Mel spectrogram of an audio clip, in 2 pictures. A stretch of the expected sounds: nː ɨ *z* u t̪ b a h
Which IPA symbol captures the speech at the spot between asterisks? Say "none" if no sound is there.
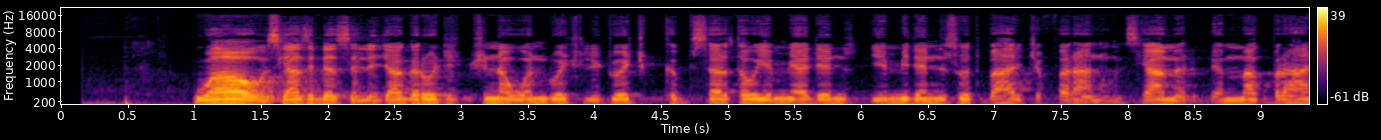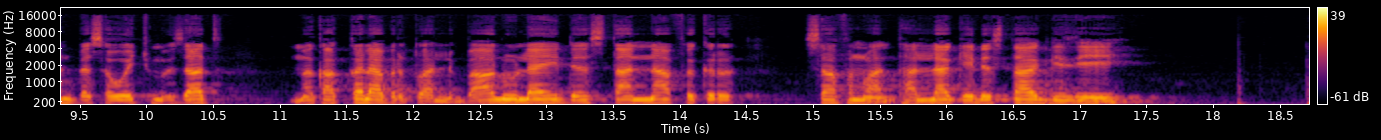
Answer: s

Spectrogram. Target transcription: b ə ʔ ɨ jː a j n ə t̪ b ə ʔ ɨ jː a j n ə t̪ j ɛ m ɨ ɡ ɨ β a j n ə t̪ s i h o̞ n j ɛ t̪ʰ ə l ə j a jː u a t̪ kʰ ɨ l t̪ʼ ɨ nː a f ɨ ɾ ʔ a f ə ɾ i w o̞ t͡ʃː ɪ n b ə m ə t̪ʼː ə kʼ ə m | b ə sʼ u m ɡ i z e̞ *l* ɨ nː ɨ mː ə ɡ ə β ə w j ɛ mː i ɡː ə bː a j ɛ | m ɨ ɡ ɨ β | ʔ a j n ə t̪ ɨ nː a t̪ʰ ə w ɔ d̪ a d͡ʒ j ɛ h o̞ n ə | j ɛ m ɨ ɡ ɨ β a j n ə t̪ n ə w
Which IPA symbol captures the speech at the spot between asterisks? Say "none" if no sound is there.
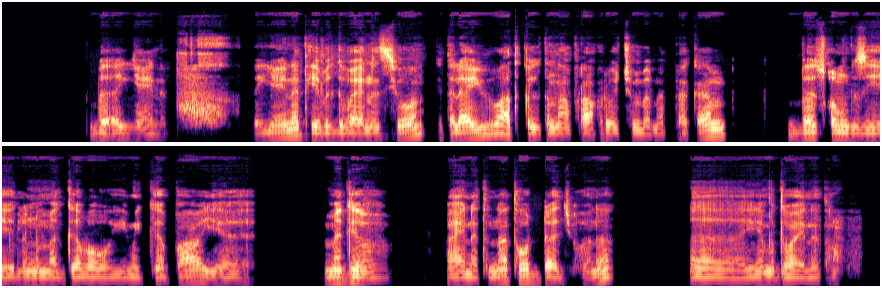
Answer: l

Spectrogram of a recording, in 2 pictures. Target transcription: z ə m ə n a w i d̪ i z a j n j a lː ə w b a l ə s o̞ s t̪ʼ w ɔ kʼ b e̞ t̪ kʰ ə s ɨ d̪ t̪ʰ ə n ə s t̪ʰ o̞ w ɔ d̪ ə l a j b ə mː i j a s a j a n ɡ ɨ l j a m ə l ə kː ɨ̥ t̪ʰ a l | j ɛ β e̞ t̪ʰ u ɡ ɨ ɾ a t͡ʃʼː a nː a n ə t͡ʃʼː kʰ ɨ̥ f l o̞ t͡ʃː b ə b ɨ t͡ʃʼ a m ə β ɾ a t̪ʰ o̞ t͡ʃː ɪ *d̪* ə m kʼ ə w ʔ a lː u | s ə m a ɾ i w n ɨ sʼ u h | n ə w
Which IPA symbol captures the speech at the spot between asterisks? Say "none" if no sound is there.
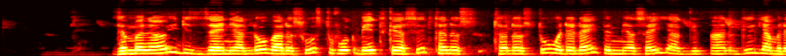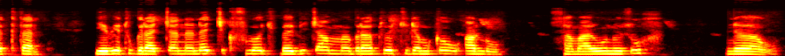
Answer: d̪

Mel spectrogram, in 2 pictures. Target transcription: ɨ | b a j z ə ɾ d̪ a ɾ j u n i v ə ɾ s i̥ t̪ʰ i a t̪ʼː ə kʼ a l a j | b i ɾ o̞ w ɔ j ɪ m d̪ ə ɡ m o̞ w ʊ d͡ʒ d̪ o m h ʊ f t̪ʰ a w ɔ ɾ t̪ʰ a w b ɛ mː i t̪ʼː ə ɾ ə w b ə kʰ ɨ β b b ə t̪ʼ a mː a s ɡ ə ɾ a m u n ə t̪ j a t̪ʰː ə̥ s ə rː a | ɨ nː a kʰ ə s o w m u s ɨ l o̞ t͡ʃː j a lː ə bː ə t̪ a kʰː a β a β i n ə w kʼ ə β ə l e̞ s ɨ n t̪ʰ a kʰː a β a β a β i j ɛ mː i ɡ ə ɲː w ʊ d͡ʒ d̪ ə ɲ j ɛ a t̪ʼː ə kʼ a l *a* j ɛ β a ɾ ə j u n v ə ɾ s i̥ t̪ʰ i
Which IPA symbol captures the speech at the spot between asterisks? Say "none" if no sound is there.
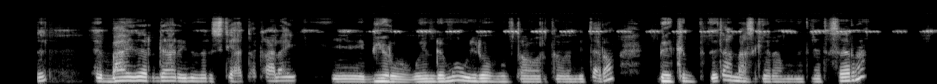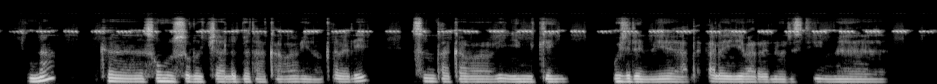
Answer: a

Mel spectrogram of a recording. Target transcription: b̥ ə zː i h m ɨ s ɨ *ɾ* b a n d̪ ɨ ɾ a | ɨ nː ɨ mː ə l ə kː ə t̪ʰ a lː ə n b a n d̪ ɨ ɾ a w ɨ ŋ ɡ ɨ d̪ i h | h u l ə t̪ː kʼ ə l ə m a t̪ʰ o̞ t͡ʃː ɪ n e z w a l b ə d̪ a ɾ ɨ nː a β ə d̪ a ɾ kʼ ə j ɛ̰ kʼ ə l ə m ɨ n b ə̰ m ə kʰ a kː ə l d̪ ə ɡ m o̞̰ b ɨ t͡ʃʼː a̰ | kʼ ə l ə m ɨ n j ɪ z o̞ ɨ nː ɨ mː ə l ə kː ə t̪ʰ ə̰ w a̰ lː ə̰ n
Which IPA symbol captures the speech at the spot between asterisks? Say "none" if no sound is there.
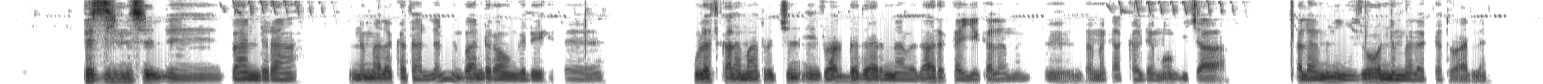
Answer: l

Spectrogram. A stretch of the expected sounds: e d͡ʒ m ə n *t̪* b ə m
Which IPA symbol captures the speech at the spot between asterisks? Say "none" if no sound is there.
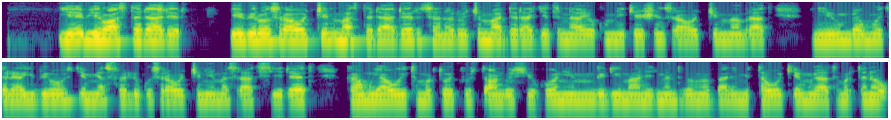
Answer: t̪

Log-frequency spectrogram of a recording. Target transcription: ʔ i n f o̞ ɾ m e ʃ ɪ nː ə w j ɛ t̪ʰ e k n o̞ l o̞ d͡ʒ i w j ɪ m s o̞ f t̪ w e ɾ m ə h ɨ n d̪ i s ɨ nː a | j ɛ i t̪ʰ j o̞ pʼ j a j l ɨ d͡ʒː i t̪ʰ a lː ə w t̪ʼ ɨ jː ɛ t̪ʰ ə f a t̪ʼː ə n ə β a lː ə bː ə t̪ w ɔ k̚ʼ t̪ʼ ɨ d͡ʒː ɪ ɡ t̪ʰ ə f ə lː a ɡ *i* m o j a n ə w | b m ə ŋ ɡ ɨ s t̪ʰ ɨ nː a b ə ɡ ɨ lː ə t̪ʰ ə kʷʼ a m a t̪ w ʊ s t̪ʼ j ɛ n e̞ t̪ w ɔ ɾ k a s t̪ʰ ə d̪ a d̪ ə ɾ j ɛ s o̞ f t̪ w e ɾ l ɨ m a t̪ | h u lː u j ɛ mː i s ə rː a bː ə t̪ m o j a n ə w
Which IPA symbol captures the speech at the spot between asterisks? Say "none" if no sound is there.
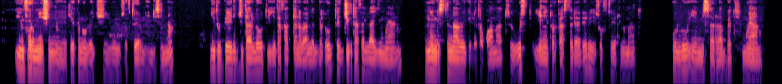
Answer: i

